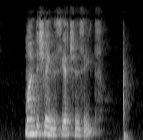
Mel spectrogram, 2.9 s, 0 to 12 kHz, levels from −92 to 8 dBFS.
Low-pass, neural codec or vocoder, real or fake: 9.9 kHz; none; real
